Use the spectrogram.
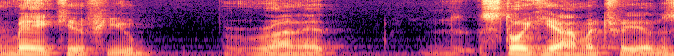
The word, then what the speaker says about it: stoichiometry: One is you had talked about stoichiometry.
